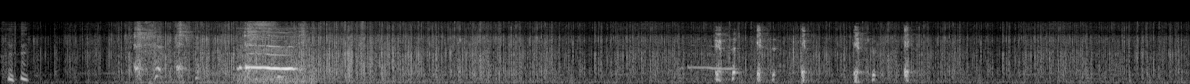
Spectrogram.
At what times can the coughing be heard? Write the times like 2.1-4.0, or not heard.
1.3-3.1, 7.2-9.2.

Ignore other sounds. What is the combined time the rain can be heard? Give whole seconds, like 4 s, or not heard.
12 s.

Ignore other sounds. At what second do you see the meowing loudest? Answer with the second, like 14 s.
3 s.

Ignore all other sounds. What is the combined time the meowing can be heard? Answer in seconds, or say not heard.
2 s.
